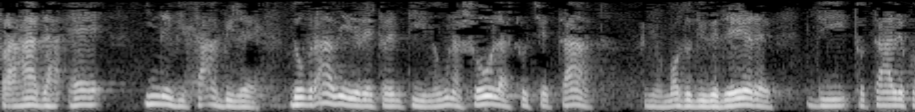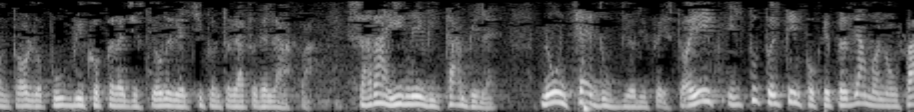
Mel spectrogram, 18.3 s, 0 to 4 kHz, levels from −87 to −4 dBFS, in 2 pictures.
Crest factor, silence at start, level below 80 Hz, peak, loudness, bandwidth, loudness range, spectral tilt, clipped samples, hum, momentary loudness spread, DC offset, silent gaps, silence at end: 16 dB; 0 s; -44 dBFS; -4 dBFS; -21 LUFS; 4 kHz; 2 LU; -12.5 dB/octave; under 0.1%; none; 12 LU; under 0.1%; none; 0 s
